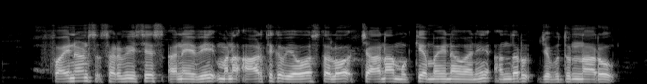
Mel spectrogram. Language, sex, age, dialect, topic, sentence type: Telugu, male, 56-60, Central/Coastal, banking, statement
